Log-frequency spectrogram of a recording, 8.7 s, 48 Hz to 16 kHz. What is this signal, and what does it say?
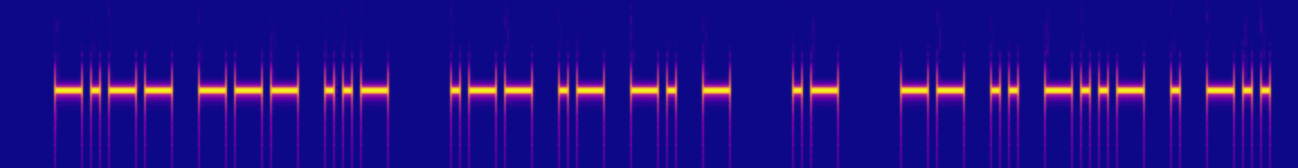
Morse code, heard as a keyed tone, about 20 wpm, 700 Hz. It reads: YOU WANT A MIXED
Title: Sentences from Top 1500 Words 20wpm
